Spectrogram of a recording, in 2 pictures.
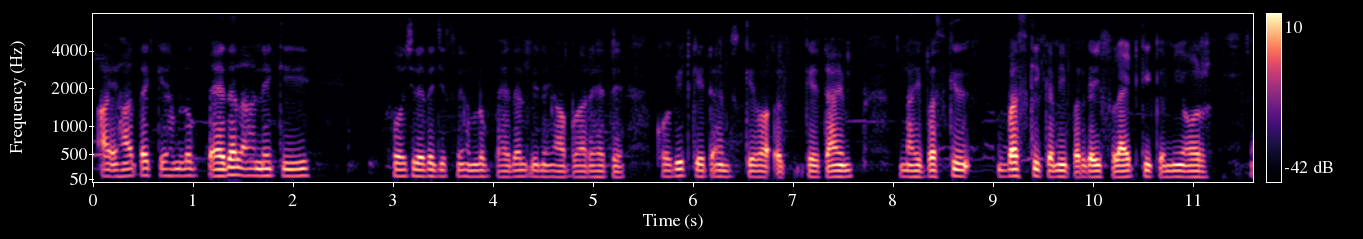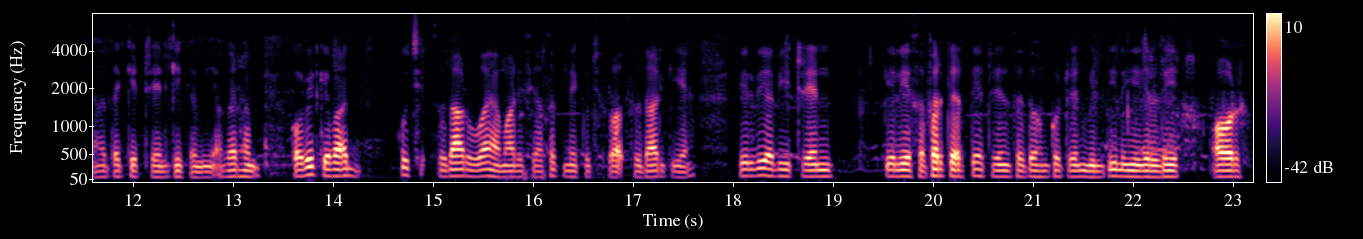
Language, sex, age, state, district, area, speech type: Urdu, male, 30-45, Bihar, Khagaria, rural, spontaneous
